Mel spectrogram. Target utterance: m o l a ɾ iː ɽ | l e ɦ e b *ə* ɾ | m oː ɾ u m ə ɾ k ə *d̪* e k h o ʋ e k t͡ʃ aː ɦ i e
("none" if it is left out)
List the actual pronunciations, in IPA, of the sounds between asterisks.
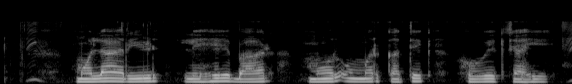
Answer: a, t̪

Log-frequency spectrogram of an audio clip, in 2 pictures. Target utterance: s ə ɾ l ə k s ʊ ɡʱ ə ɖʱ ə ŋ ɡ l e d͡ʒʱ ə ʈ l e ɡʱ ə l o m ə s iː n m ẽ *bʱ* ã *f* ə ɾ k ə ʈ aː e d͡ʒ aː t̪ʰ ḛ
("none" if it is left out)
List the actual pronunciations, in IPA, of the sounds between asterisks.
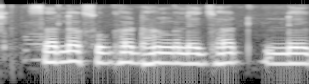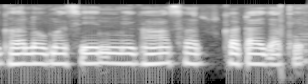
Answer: ɡʱ, s

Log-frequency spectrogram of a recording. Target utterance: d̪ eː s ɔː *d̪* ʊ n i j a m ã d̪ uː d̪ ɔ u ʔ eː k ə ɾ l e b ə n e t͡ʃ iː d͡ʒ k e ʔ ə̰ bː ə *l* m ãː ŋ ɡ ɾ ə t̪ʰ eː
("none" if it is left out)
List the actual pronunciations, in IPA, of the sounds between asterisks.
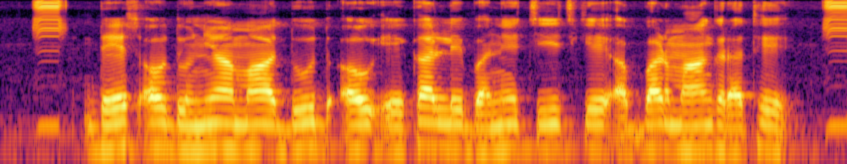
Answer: d̪, ɽ

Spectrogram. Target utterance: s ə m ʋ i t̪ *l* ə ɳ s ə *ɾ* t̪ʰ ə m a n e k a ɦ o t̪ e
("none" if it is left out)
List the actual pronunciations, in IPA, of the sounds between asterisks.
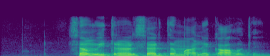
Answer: ɾ, ɾ

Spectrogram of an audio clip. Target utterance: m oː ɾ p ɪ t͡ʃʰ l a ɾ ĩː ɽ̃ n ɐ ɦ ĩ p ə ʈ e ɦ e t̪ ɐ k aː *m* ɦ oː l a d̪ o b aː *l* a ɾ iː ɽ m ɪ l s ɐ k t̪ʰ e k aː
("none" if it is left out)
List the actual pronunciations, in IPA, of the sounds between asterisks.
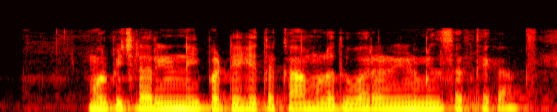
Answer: m, ɾ

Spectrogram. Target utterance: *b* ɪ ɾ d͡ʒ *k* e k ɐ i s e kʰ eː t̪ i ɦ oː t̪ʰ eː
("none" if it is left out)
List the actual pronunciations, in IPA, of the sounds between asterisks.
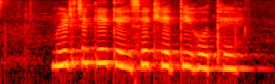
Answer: m, k

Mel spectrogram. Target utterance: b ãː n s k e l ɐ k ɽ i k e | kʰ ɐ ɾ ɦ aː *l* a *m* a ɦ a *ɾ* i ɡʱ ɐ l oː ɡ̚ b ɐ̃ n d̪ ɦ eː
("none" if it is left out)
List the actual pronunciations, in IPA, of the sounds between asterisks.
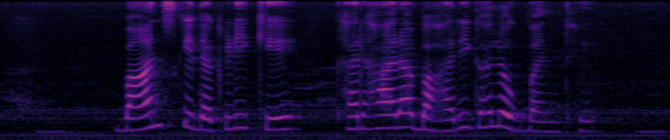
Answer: ɾ, b, ɾ

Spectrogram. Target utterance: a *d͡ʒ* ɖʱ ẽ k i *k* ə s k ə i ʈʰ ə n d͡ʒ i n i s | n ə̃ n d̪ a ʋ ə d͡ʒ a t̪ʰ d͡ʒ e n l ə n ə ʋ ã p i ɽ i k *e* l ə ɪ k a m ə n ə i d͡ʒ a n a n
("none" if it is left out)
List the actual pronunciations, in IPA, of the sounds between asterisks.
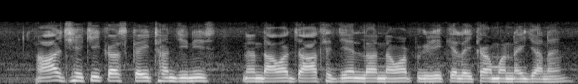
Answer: d͡ʒ, k, e

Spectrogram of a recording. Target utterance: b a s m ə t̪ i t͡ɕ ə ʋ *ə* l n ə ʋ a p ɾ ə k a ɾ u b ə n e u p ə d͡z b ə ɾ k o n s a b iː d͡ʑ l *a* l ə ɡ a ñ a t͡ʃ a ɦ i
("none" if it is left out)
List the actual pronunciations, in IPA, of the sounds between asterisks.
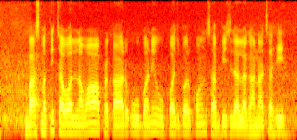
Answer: ə, a

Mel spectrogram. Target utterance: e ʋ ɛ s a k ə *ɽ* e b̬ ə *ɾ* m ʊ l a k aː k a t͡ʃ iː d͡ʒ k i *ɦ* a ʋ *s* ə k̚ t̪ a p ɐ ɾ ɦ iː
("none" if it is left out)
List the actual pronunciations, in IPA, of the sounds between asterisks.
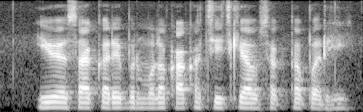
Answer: ɾ, ɾ, none, s

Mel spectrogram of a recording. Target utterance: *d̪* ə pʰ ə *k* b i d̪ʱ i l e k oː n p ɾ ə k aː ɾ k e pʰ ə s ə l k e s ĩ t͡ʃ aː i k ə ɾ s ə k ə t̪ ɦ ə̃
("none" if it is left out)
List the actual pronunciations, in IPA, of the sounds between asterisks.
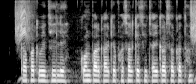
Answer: t̪, k

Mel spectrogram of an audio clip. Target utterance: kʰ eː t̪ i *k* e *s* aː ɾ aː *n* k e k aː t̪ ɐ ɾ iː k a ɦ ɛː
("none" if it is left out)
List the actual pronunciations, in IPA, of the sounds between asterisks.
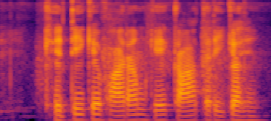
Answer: k, f, m

